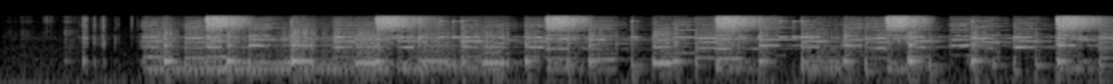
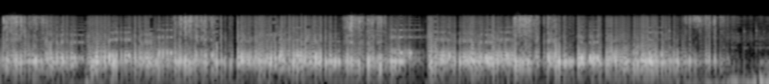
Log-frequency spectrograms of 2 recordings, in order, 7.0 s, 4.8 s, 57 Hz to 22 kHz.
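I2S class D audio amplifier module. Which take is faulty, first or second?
second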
